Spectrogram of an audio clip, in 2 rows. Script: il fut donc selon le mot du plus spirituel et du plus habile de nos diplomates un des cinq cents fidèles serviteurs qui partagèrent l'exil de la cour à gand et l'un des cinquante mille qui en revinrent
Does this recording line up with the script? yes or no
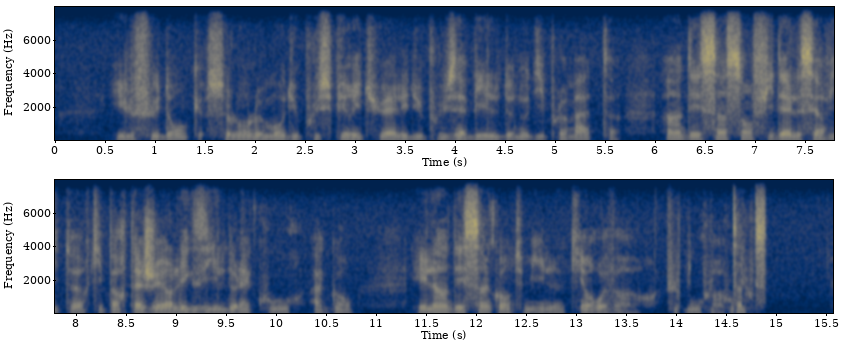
no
